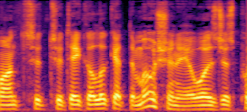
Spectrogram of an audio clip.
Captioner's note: speaking French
